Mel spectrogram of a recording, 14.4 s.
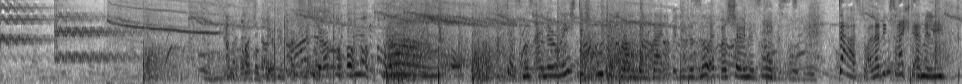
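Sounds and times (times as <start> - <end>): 
fireworks exploding: 0.8 - 12.0, 12.6 - 14.4
laughter: 2.9 - 13.6
speech: 3.8 - 6.6, 7.8 - 14.4.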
